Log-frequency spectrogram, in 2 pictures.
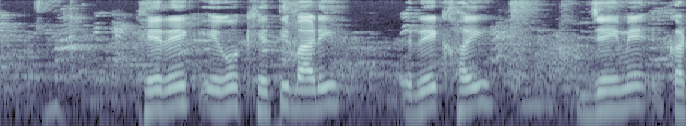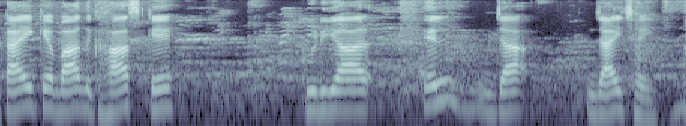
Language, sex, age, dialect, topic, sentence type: Magahi, male, 18-24, Western, agriculture, statement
